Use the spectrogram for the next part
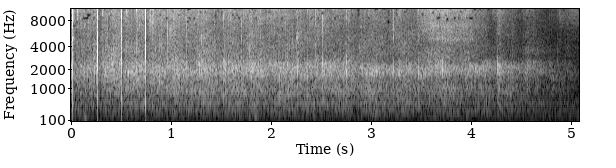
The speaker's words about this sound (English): Amen? Yeah, clap for that. Let's go.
